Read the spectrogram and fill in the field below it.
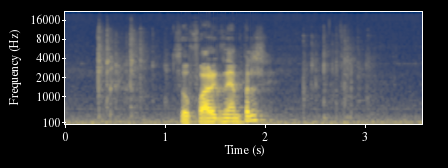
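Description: Code being typed on a computer keyboard: quick, close key clatter in the first second and again after a short spoken phrase, continuing lightly to the end.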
